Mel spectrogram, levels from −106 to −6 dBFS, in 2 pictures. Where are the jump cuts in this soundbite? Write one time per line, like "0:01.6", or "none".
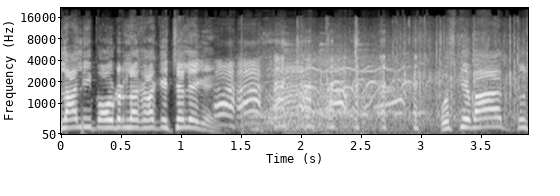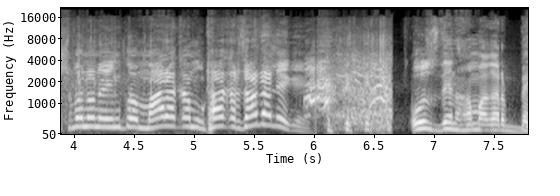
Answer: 0:06.7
